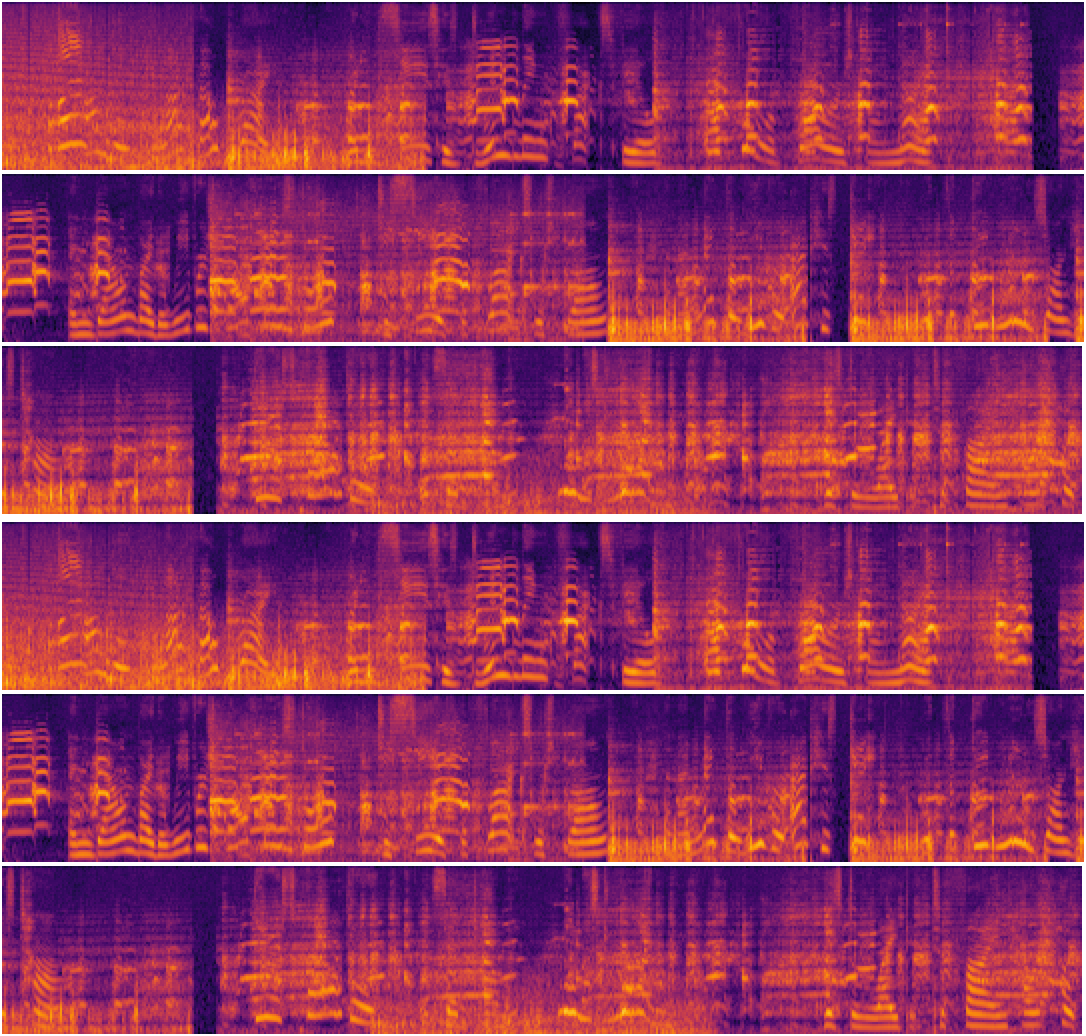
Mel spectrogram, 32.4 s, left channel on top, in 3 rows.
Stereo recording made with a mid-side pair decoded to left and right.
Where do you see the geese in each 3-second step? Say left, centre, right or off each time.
left, centre, right, centre, centre, left, left, left, left, left, left.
